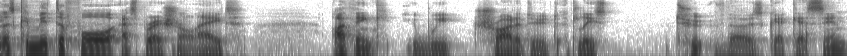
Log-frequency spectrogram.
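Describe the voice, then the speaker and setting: In an unremarkable speaking voice, a man talks at a moderate pace with fairly low pitch, ordinary pitch variation and big swings in loudness, recorded with a dry, close sound and no echo. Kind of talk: casual podcast conversation.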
